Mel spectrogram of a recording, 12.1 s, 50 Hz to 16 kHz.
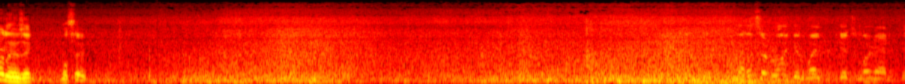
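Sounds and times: surf breaking on beach: 6.8 - 12.0.

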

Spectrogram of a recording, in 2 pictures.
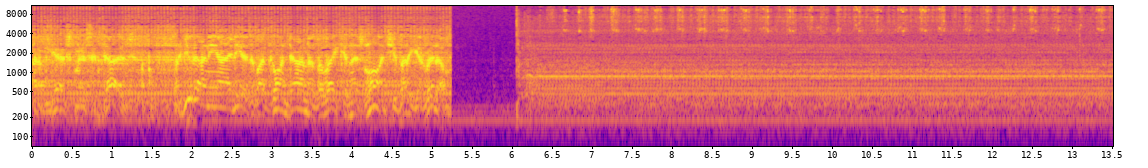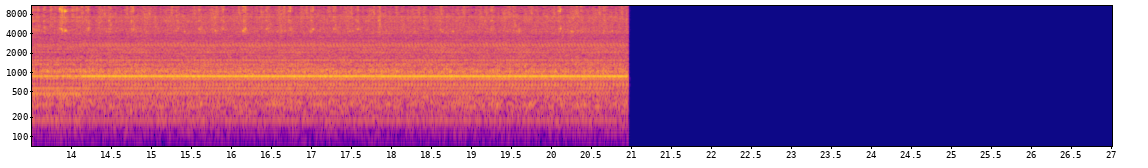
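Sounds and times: low hum: 0.0 - 21.0
projector motor whine: 0.0 - 21.0
faint rapid ticking: 6.4 - 20.2.

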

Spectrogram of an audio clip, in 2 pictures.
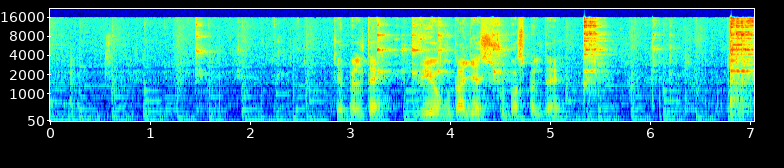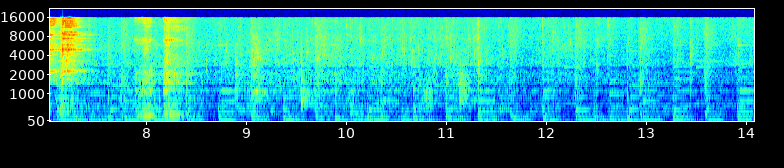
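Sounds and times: meat sizzling in a frying pan: 7.4 - 14.0
metal spoon scraping a pan: 8.6 - 11.5.

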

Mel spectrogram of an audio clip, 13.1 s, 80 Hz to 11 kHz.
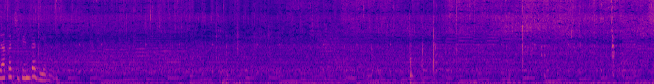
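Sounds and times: chicken sizzling in oil: 0.0 - 13.0
spatula knocking against pan: 7.4 - 8.9.

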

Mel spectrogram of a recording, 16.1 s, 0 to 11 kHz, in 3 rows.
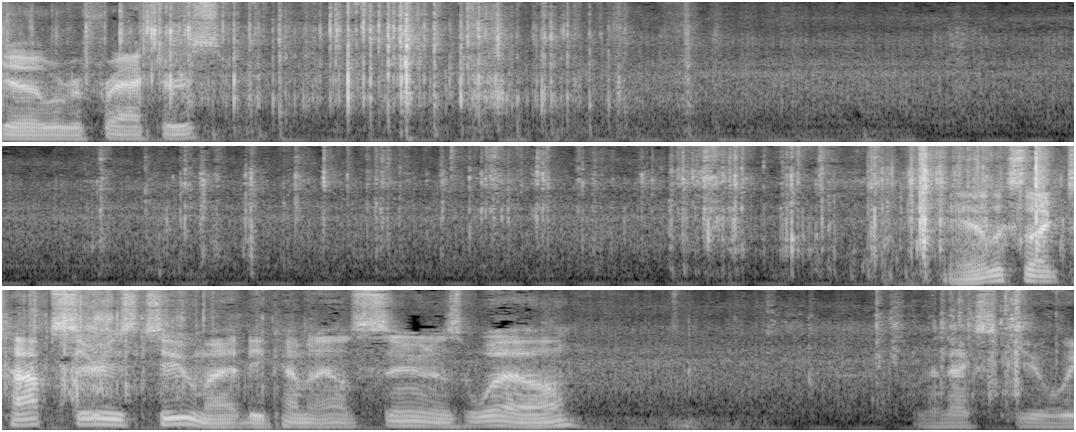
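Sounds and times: wrapper crinkling: 0.0 - 3.6, 5.7 - 12.0, 14.6 - 16.0
cards ticking: 0.0 - 3.7, 5.7 - 12.1, 14.6 - 16.0.

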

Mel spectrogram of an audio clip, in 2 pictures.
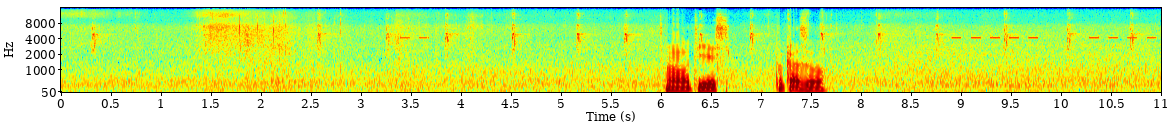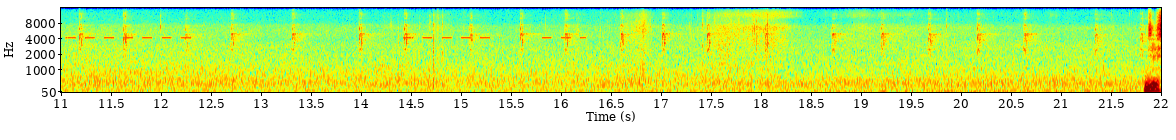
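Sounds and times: regular ticking: 6.8 - 12.8
rapid short high beeps: 8.8 - 12.4, 14.4 - 16.3.

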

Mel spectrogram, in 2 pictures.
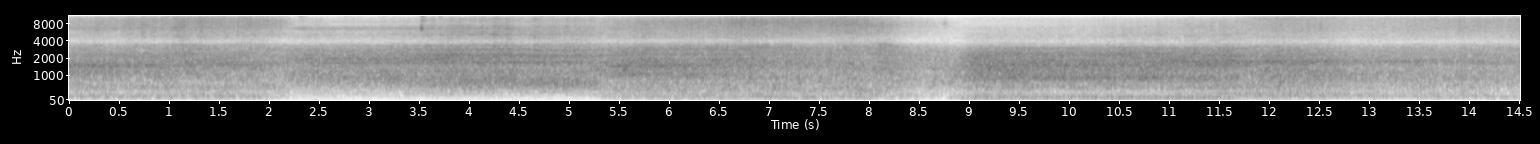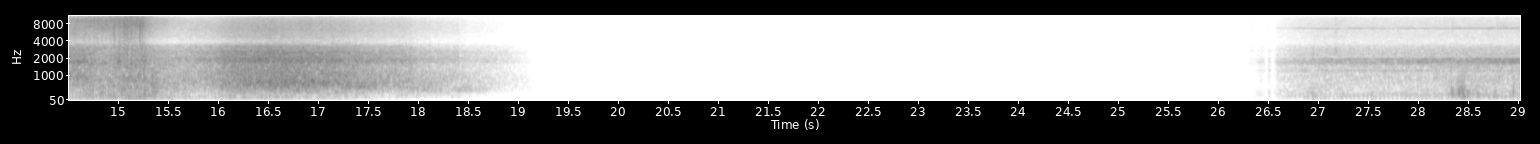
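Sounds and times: wheels on rails: 0.0 - 18.9
diesel locomotives passing at speed: 0.0 - 19.2, 26.6 - 29.0.

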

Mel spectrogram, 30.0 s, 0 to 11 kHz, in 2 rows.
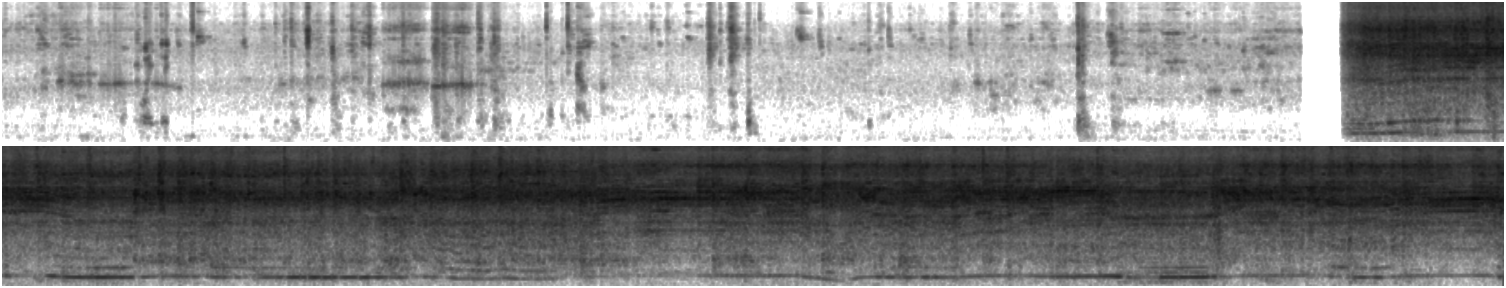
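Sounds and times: concrete vibrator motor whine: 13.4 - 30.0.

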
